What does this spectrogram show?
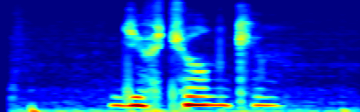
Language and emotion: Russian, neutral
